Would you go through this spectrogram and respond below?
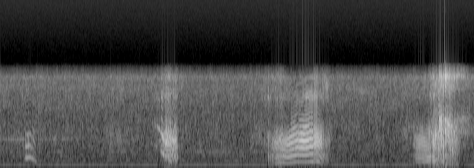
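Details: Man asleep on a settee, snoring: irregular snores with a rough, rattling quality on each breath over a steady low room hum.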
